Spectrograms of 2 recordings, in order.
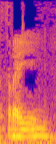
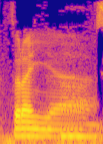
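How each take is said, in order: First: The word ends with an 'ee' vowel. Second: The word ends with an 'ah' vowel. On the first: This is the local way the season is named. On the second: This is the standard name of the star cluster.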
